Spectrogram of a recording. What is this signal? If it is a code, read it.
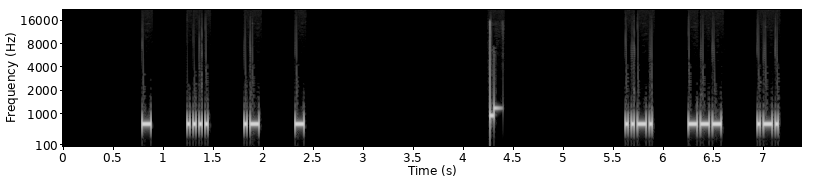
Morse code, heard as a keyed tone, about 40 wpm, spaced as for 19 wpm, 700 Hz. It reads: THAT FOR
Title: 4x Character Spacing - Top 100 Words - 40wpm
